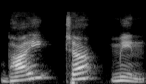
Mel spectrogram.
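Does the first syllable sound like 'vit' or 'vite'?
vite. The first syllable has a long 'eye' sound. "আর এই same শব্দের উচ্চারণ আমেরিকায় করা হয় ভাইটামিন"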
